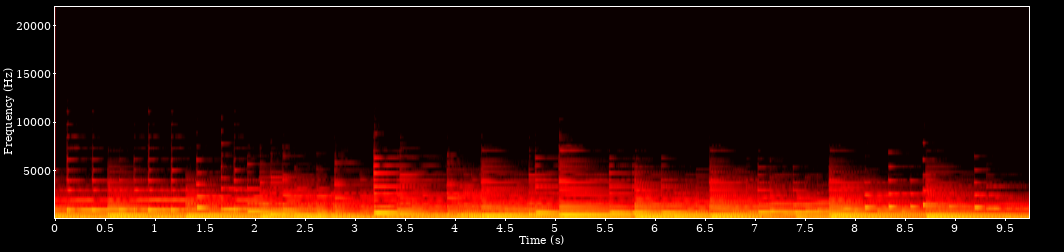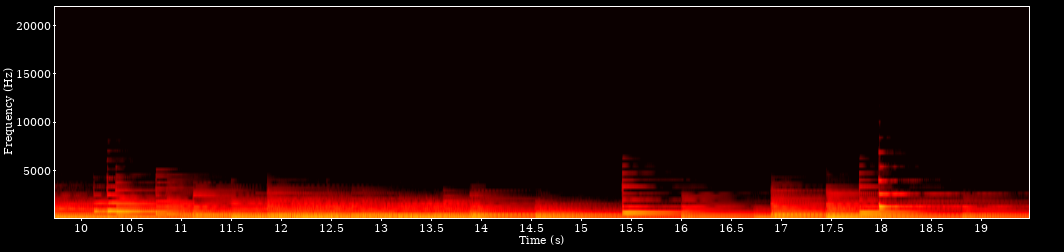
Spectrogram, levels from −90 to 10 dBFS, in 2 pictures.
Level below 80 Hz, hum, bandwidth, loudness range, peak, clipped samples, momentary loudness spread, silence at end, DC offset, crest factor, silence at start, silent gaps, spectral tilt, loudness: -50 dBFS; none; 6.8 kHz; 9 LU; -14 dBFS; under 0.1%; 13 LU; 0 s; under 0.1%; 16 dB; 0 s; none; -9.5 dB/octave; -30 LUFS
